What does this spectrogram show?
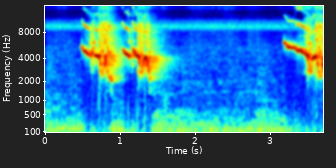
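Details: Two rasping, buzzy descending phrases, a pause, then a third, from an Oriental magpie-robin singing in the morning as a lure to stir rival birds.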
